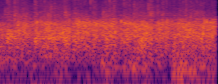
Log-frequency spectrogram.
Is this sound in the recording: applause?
yes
